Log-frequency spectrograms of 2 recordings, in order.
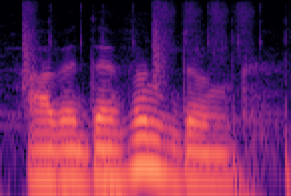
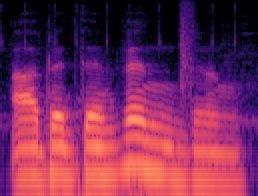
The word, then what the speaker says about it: Abendempfindung: Abendempfindung. Abendempfindung.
